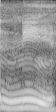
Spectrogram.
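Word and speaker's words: knee: Next দেখো নি, কে N double E নি, এর উচ্চারণটা হবে নি, হ্যাঁ কে দিয়ে শুরু কিন্তু আমরা উচ্চারণ করব নি।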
